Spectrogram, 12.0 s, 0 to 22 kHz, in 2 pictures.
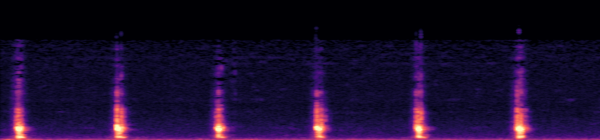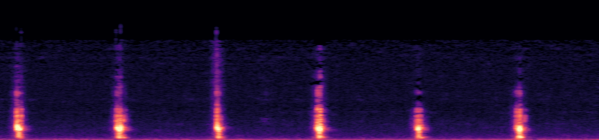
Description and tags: Wall Clock Ticking
Wall clock tick tack sound recorded, looping perfectly.
Recorded with a Zoom H2. Edited with Audacity.
Plaintext:
HTML:
clock, time, tack, wall-clock, clockwork, tac, chronos, looping, plastic, tick, battery-powered, cheap, ticking, loop, tick-tock, tic, battery, ticks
